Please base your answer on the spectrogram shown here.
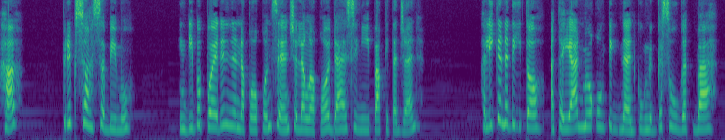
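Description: A woman's voice: sits high, a little fast, dry recording, close to an everyday voice. A woman voicing a naive, feisty young bride in an audiobook, stammering and exclaiming shrilly. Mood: innocent concern. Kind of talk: audiobook character acting. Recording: music behind the voice.

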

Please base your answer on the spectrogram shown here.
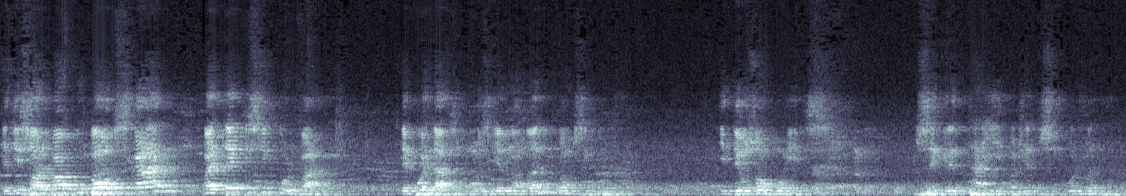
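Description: A Brazilian Portuguese pastor with a fairly high voice preaches in a church, his voice rolling around a big echoing hall. He is picked up from across the room, with ambient noise underneath. He swells from hushed, quick asides into loud, slow, stretched-out declarations. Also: lively intonation. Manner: preaching with swells from quiet to loud, drawn-out emphatic phrases; addresses listeners as "irmão" and asks them questions. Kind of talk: Pentecostal sermon. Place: church sanctuary. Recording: echoey church hall from a distance.

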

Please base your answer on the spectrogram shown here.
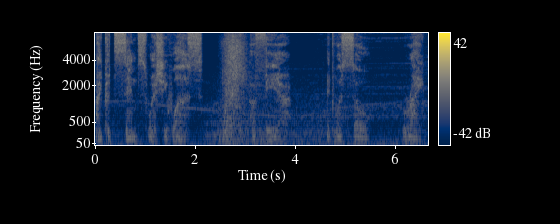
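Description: Very deep, gravelly sadistic killer. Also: male voice, fairly even intonation, loud music behind the voice, heavily acted. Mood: gloating, savoring. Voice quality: gravelly, breathy whispers. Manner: slow, savoring, menacing delivery. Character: sadistic adult male serial killer clown, gloating, menacing. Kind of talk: dramatic horror monologue in a video game.

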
